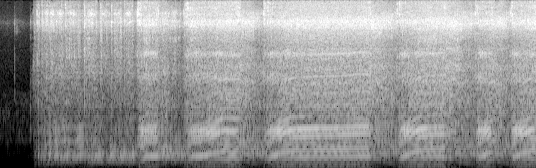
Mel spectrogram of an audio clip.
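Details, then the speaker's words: Straight-shaft two-stroke line trimmer/brush cutter bought in working condition: high buzzing blips up and back down cleanly several times, picking up revs crisply with no bogging. Healthy running. "okay it's a winner not much wrong with that one okay guys"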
